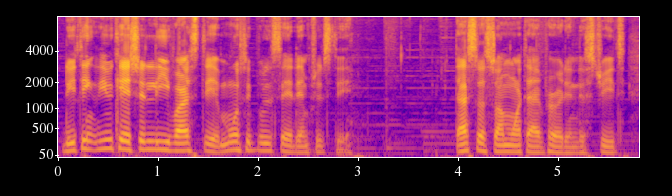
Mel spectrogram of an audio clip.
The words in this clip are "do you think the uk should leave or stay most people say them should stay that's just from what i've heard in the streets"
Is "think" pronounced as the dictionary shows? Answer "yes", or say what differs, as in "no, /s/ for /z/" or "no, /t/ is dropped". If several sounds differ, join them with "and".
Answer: yes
